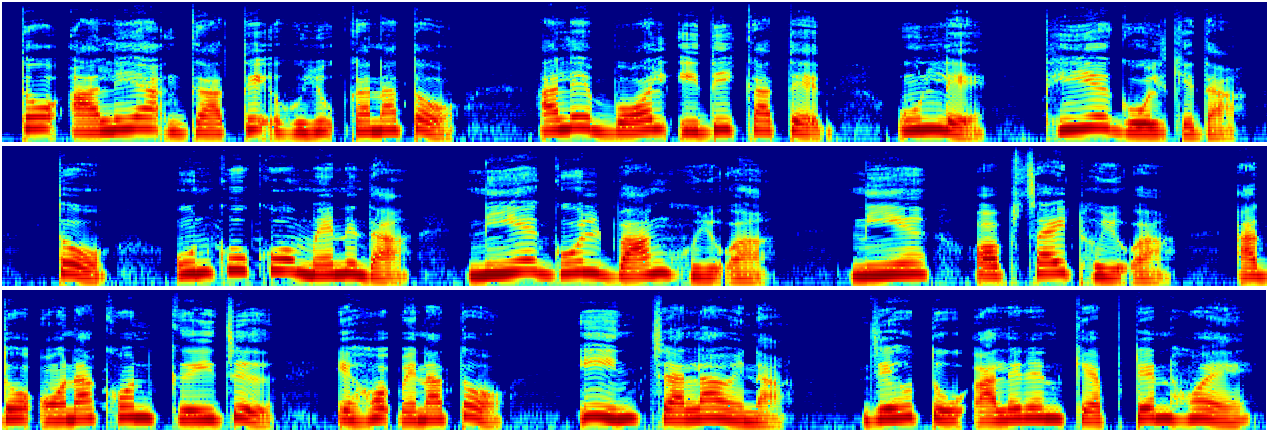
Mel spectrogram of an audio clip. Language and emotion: Santali, neutral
